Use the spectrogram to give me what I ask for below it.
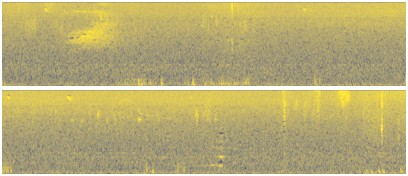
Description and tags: Quiet forest ambience, some distant birds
